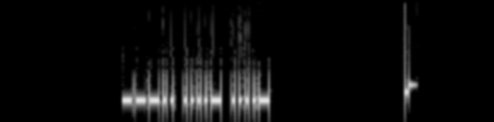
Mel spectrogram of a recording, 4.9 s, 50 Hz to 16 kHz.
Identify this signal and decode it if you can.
Morse code, heard as a keyed tone, about 34 wpm, 700 Hz. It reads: 844
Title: Common Cut Numbers - 3-Digit 35wpm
